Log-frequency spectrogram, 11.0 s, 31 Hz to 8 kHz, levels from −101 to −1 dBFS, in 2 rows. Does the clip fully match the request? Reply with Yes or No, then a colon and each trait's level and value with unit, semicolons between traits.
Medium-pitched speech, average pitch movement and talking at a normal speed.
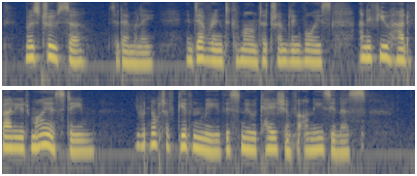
Yes: medium, 165 Hz; average, 3.4 semitones; average, 160 wpm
